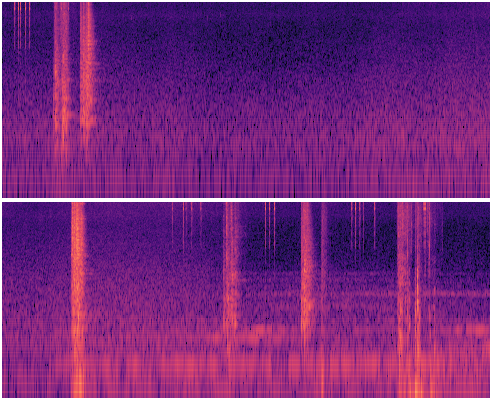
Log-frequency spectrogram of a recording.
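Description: Short game interface clicks sound now and then as menus open and close.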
